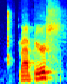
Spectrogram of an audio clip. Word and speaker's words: Matt Beers: believe with matt beers matt am i pronouncing your name right i said that right matt beers you are yes you're saying that right very good because a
